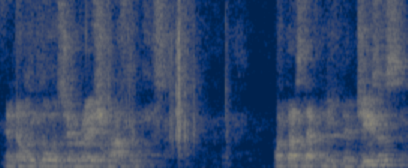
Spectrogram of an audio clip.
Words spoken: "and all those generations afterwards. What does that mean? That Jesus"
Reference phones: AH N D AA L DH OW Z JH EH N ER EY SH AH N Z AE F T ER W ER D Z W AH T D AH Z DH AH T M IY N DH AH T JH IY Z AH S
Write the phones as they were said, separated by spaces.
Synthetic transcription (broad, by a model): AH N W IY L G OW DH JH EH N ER EY SH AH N AE F T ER W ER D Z W AH T D AH Z DH AH T M IY N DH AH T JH IY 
